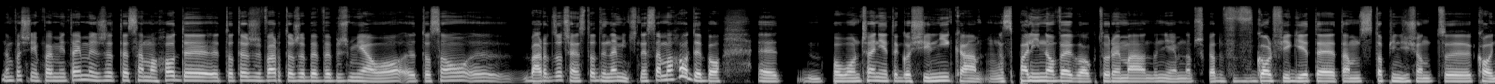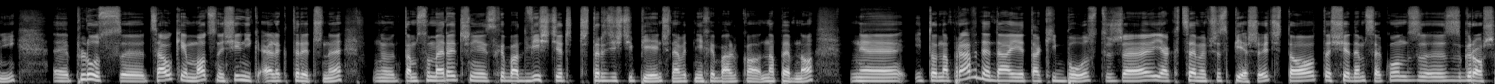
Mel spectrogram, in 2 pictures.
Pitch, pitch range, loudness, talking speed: 165 Hz, 150-180 Hz, -17 LUFS, 135 wpm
